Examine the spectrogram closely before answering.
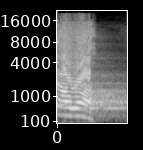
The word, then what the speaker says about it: hour: For example, an hour, because H is silent, an honest, because H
